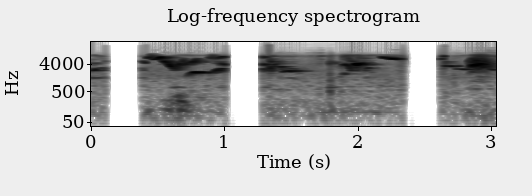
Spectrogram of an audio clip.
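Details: Caged white-rumped shama singing a harsh, sharp 'tembakan' burst style meant to provoke other shamas to sing; dense high scratchy phrases with whistled notes, broken by short silent gaps, three bursts in three seconds.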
